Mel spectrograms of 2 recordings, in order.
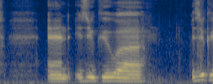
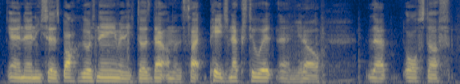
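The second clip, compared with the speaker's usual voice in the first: ordinary delivery, nothing marked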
